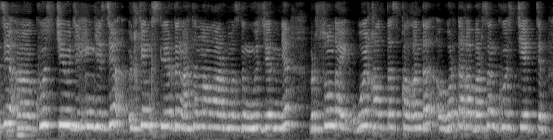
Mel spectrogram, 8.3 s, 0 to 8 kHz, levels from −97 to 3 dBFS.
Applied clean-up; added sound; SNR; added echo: none; none; none; reverberation time 0.6 s.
